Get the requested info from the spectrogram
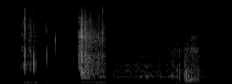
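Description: Faint crinkling of a folded strip of wide plastic tape with small button batteries sealed inside, handled between the fingers: a few short crinkles, the loudest just before a second in.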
